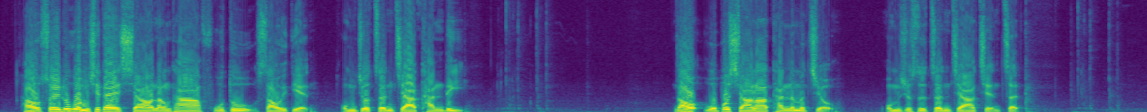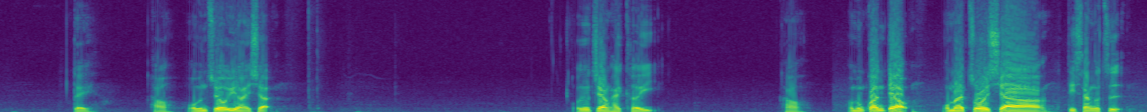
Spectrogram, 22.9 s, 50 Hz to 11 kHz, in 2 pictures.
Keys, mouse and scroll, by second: 4.2 click, 5.0 KP_2, 5.3 Return, 10.0 click, 10.7 KP_3, 10.7 KP_0, 11.1 Return, 12.9-14.5 drag, 14.5 KP_0, 18.4-19.7 drag, 19.9 click.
